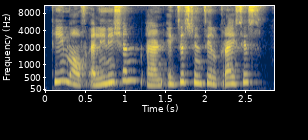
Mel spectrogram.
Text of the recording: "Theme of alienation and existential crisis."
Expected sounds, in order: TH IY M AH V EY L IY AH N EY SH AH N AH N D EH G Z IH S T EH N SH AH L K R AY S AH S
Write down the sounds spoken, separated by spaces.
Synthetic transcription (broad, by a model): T IY M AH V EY L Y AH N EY SH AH N AH N D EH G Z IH S T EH N S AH L K R AY S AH S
